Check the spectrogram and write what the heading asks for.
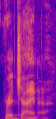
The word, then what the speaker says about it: Regina: He's from Regina. rhymes with fun.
